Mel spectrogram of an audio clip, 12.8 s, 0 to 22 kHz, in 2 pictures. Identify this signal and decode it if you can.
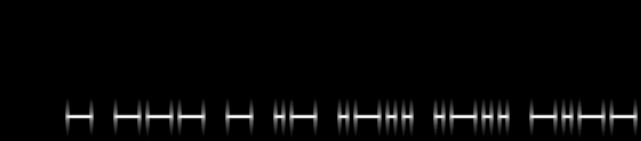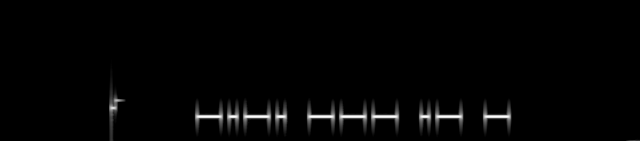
Morse code, heard as a keyed tone, about 16 wpm, 700 Hz. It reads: TOTALLY COAT
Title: Sentences from Top 1600 Words - New Word Drill Alt - 15wpm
